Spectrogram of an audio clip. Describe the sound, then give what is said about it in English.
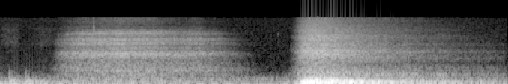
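One deep human breath: a slow, airy inhale followed after a short pause by a louder, rougher exhale, with no talking. “I want you to take a deep breath and notice what you are experiencing right in this”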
